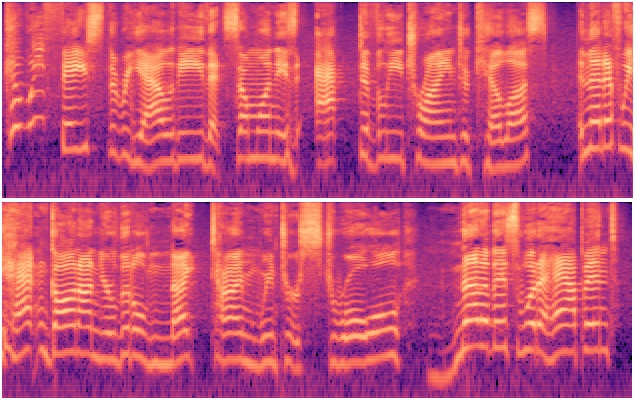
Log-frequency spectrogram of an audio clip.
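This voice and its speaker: A woman's voice: high-pitched, normal speed, bright, forceful tone. A woman playing a blunt, exasperated, sarcastic superhero sidekick in a comic audio drama.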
